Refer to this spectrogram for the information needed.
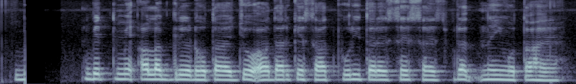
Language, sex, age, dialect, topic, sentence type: Hindi, male, 25-30, Awadhi Bundeli, banking, statement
